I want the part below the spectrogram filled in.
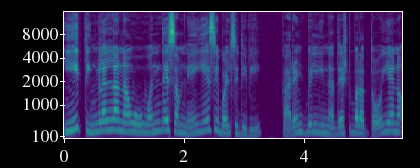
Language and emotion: Kannada, fearful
